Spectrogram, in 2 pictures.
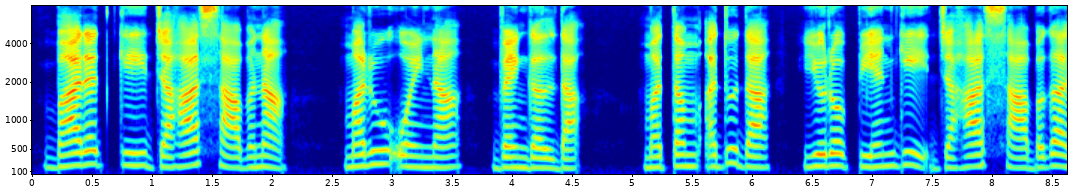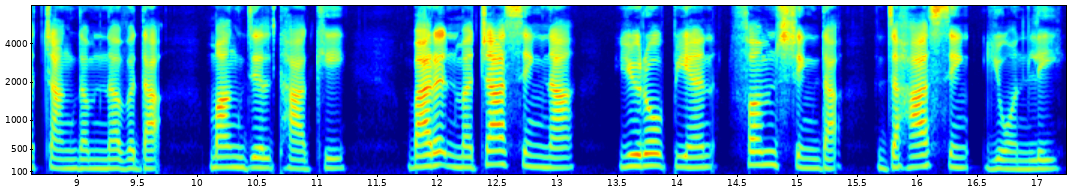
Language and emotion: Manipuri, neutral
